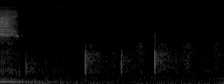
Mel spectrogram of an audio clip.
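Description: Chalk writing on a chalkboard: a few short, faint scratches and taps as a word is written.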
